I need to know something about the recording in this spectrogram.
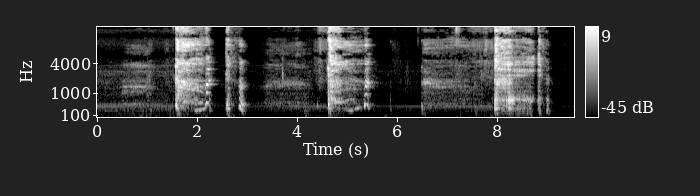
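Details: Girl coughing in three bouts, each a forceful cough followed by a couple of smaller ones, with a quiet breath between bouts.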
